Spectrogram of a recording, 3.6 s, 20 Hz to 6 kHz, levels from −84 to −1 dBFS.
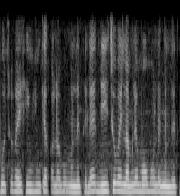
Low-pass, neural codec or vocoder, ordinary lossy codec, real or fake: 5.4 kHz; vocoder, 44.1 kHz, 128 mel bands every 512 samples, BigVGAN v2; none; fake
